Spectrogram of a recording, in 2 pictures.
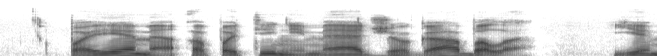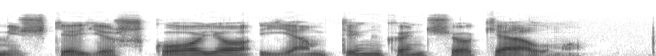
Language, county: Lithuanian, Alytus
